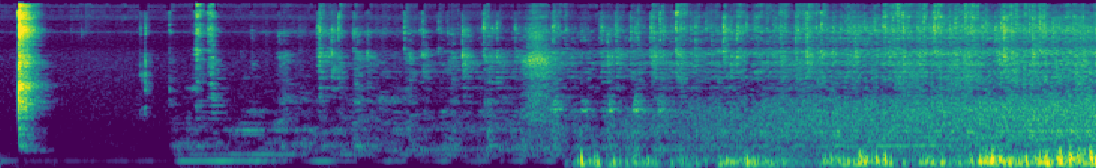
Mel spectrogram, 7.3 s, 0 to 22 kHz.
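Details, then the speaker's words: 1979 Cirrus 70 cm metal pedestal fan (150 W, 110 V, 4 µF capacitor) switched to maximum speed: a rising low whooshing rumble with faint ticking. A little running noise, but it moves air very well; the speed switch has a bad contact. "Já na máxima ele faz aí um pouquinho do ruído. Porém ele venta super bem."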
